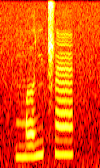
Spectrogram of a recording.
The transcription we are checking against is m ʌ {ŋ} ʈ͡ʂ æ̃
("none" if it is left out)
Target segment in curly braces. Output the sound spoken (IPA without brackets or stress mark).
ɲ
